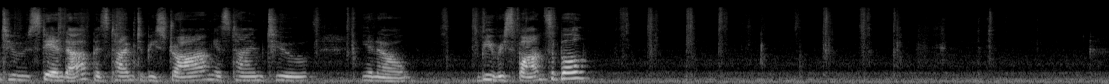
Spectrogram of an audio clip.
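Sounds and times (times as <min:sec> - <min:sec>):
cards being shuffled: 0:06.2 - 0:10.1.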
